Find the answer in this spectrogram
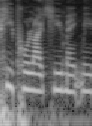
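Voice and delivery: ordinary delivery

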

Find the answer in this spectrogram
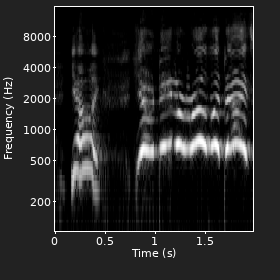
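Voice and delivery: very loud, high, insistent yelling. Describing family dice games, imitate your mother-in-law yelling at your father-in-law. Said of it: "my mother-in-law will start yelling".

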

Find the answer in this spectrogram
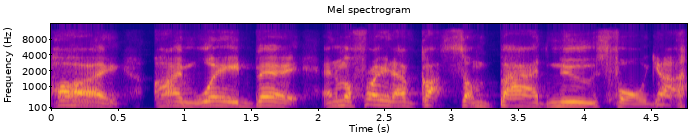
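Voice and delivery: slow, deliberate ring announcer voice, each word savored. Recalling a favorite moment, doing a Wade Barrett impression. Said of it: "My favorite thing about Wade was when he was just like".

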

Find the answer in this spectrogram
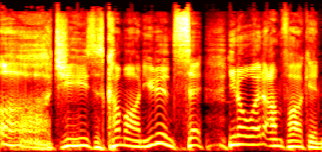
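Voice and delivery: irritable complaining tone. Retelling how a man at the station reacted to waiting, imitating a grumpy complaint. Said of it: "he was always grumpy about something".

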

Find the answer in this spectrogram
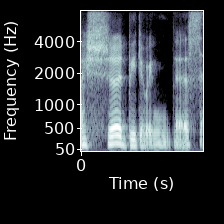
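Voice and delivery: heavy inflection weighed down by dread. Showing the inflection of saying one should be doing this, with a feeling of dread. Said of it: "if you hear the inflection in my voice, whenever I say that, there's like a feeling of dread".

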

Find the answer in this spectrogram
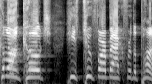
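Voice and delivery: very high, very loud, shrill, furious hollering. Retelling how a fan behind him yelled at the coach: imitating an angry fan yelling. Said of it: "he was yelling like he was in the freaking Super Bowl".

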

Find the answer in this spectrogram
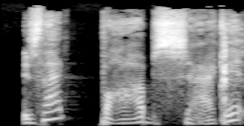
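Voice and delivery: slow, drawn-out, blurted words. Retelling an audience member blurting out a question at a show, retelling a loud blurt. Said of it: "like really loud for everyone to hear".

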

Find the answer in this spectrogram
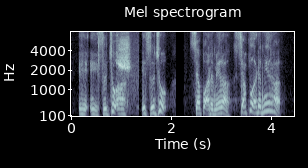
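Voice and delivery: possessed, unhuman, taken-over voice. Retelling what a shivering man pulled from the water said, in a possessed voice. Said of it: "He's saying it like in a possessed voice".

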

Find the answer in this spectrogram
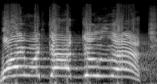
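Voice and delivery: upset, very high, very loud shrieking scream. Retelling a caller's upset phone call: imitating someone screaming. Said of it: "He starts screaming".

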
